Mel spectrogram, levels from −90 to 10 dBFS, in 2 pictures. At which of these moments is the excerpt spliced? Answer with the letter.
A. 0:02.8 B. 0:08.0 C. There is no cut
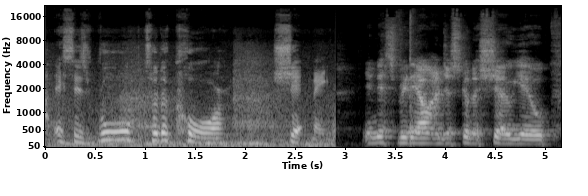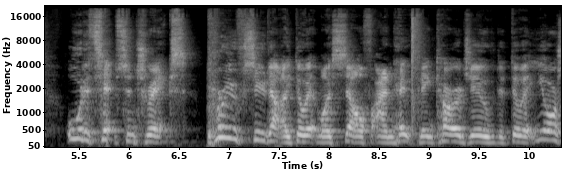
A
